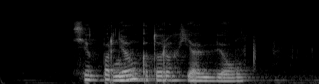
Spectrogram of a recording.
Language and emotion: Russian, neutral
